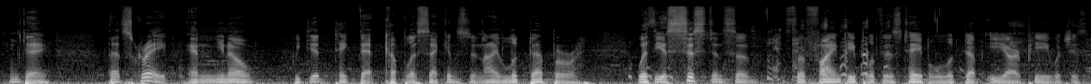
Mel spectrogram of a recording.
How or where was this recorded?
busy venue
